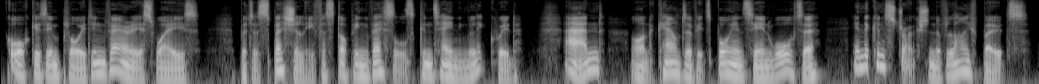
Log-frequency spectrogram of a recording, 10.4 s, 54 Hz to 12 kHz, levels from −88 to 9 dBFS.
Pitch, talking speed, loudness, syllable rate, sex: 95 Hz, 155 wpm, -22 LUFS, 4.8 syllables/s, male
